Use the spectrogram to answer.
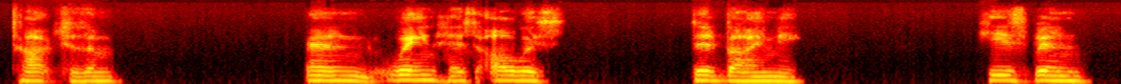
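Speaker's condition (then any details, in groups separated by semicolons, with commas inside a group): Parkinson's disease; young onset, deep brain stimulation surgery; benefits from deep brain stimulation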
